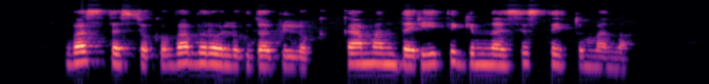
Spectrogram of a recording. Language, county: Lithuanian, Telšiai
